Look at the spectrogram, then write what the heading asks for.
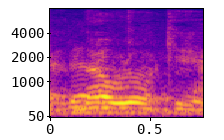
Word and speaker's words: Nawrocki: Nawrocki.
